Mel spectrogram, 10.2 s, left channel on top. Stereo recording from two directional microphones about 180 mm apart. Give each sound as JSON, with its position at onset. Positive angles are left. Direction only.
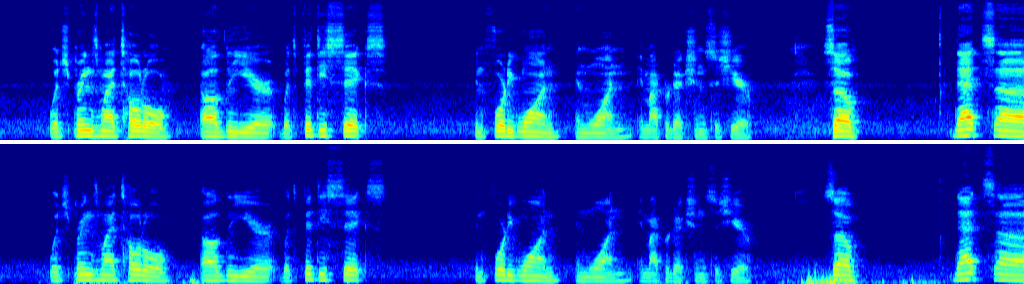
{"t": 0.5, "sound": "speech", "side_deg": 10}
{"t": 4.7, "sound": "speech", "side_deg": 15}
{"t": 7.9, "sound": "a sound", "side_deg": 15}
{"t": 9.5, "sound": "speech", "side_deg": 10}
